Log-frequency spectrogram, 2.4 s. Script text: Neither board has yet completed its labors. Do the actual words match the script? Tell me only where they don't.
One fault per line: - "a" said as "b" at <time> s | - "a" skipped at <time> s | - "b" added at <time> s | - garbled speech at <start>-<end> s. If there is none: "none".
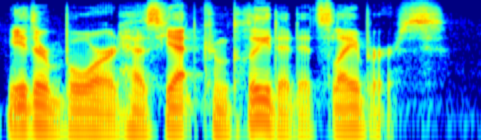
none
